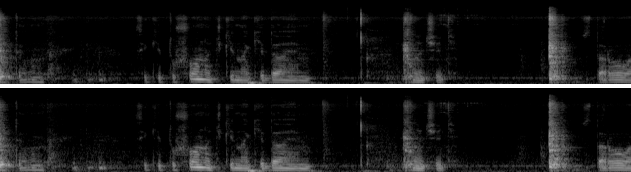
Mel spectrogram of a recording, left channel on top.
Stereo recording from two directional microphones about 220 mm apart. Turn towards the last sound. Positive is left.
turn(degrees=0)  # may be behind; listen again after turning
